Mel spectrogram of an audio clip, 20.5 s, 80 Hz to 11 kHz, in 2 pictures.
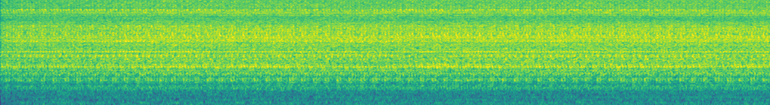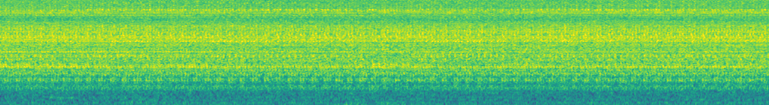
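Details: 2012 Volkswagen Passat TFSI at idle: steady high whistling/whizzing over a smooth idle from a failed PCV valve; such failure can cause misfire, rough idle, lean codes P0171/P0174, oil leaks.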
